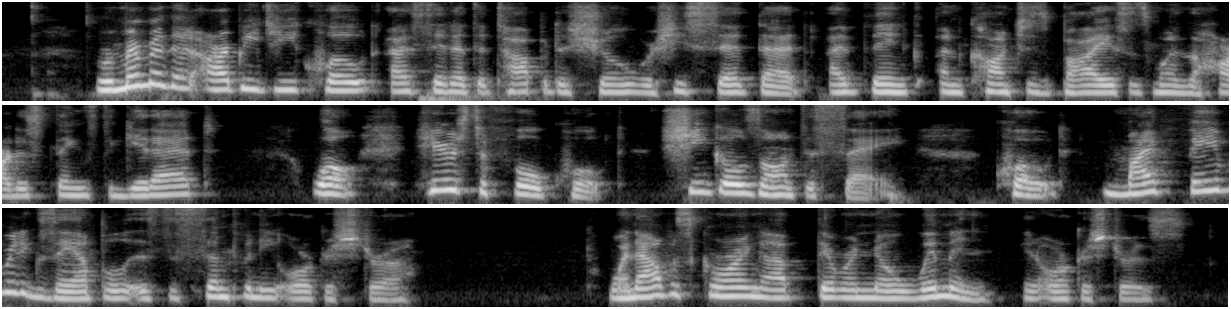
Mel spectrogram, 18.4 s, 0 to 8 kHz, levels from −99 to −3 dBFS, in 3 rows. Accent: American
